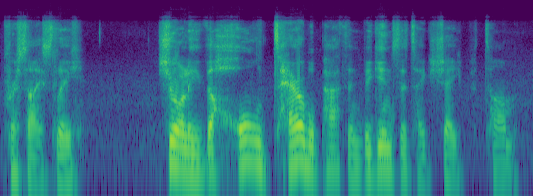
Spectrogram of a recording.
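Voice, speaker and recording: An actor playing an incisive, stern detective in an old-time radio drama, speaking with formal, theatrical authority. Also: male voice, mid-range voice, animated, moderate pace, darkish tone, no room sound, natural voice. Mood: commanding, deliberate. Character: commanding, incisive male detective, calm and stern.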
